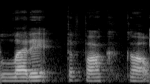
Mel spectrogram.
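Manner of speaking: strong emphasis on the word LET.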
